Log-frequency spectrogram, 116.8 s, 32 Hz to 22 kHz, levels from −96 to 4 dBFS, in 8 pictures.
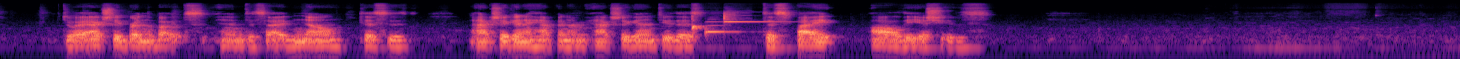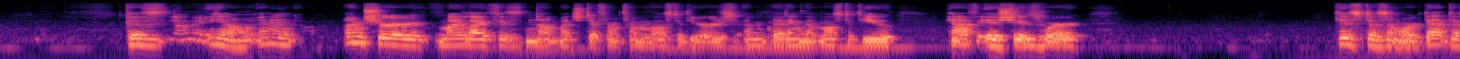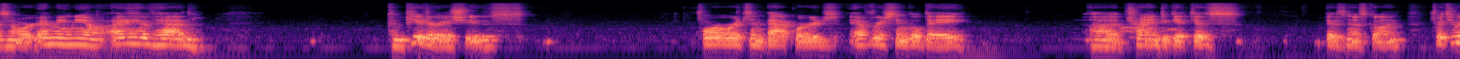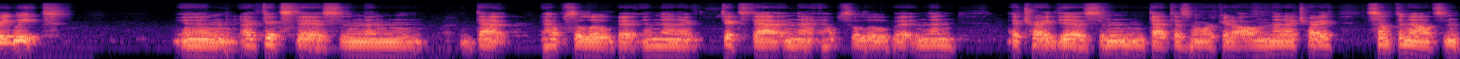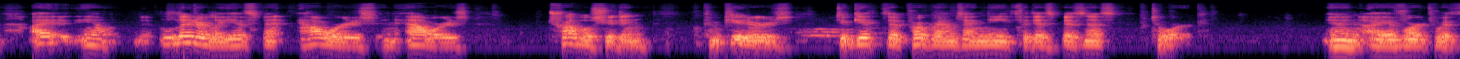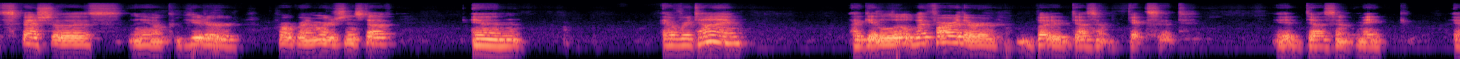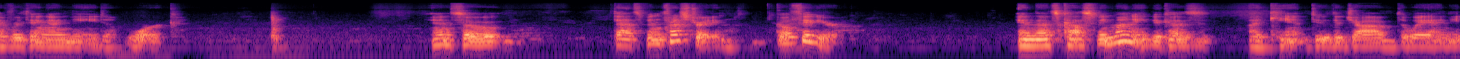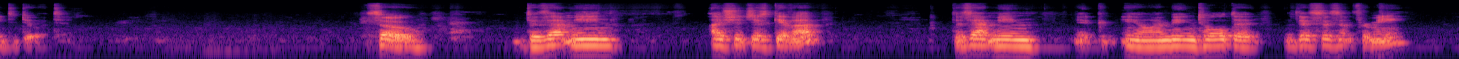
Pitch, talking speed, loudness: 125 Hz, 115 wpm, -20 LUFS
